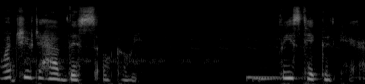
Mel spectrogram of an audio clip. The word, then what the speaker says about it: ocarina: Actually, it's pronounced Ocarina. What? I've never heard that. I've never heard anybody say Ocarina.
